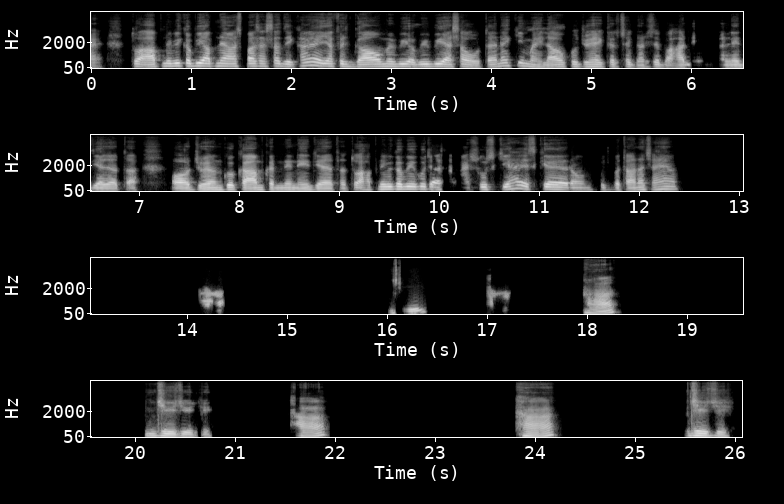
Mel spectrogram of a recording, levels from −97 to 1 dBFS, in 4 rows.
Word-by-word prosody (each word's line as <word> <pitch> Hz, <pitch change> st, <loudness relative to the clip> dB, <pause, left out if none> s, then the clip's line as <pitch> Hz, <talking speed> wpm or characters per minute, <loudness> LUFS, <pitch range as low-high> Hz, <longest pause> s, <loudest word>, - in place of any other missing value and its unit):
है। -, -, -10 dB, 0.3 s
तो -, -, +2 dB
आपने 140 Hz, +6 st, +3 dB
भी 175 Hz, +1 st, +4 dB
कभी 180 Hz, +1 st, +4 dB
आपने 170 Hz, +1 st, -1 dB
आस-पास 165 Hz, +1 st, +1 dB
ऐसा 165 Hz, +1 st, -2 dB
देखा 150 Hz, +4 st, -3 dB
है? 205 Hz, -3 st, +2 dB
या 165 Hz, -1 st, +3 dB
फिर 155 Hz, -2 st, -2 dB
गाँव 140 Hz, +1 st, +5 dB
में 155 Hz, -1 st, 0 dB
भी 155 Hz, 0 st, +2 dB
अभी 145 Hz, +1 st, +1 dB
भी 155 Hz, +1 st, +3 dB
ऐसा 140 Hz, +1 st, 0 dB
होता 125 Hz, 0 st, -1 dB
है -, -, -1 dB
ना 185 Hz, -, -2 dB
कि 190 Hz, 0 st, -4 dB
महिलाओं 130 Hz, -4 st, -1 dB
को 140 Hz, +1 st, -4 dB
जो 135 Hz, 0 st, -5 dB
है 140 Hz, -, +1 dB
एक 130 Hz, -, -5 dB
तरह 135 Hz, -2 st, -4 dB
से 140 Hz, -, -3 dB
घर 115 Hz, -2 st, -8 dB
से 135 Hz, -, -4 dB
बाहर 120 Hz, -1 st, -3 dB
नहीं 130 Hz, -, -12 dB
निकलने 125 Hz, -, -5 dB
दिया 125 Hz, 0 st, 0 dB
जाता 115 Hz, -1 st, -2 dB, 0.4 s
और 120 Hz, 0 st, +5 dB
जो 120 Hz, 0 st, 0 dB
है 125 Hz, -, +5 dB
उनको 125 Hz, +3 st, +2 dB
काम 125 Hz, +1 st, +4 dB
करने 125 Hz, 0 st, -2 dB
नहीं 120 Hz, -1 st, -2 dB
दिया 120 Hz, -1 st, 0 dB
जाता। 115 Hz, 0 st, -2 dB
तो -, -, -1 dB
आपने 130 Hz, +5 st, 0 dB
भी 160 Hz, -, +5 dB
कभी 165 Hz, 0 st, +5 dB
कुछ 165 Hz, -1 st, -1 dB
ऐसा 135 Hz, -, -7 dB
महसूस 145 Hz, +3 st, -4 dB
किया 160 Hz, +5 st, +1 dB
है 210 Hz, -, +1 dB
इसके 160 Hz, -1 st, 0 dB
अराउंड 130 Hz, -2 st, 0 dB
और -, -, -18 dB
कुछ 135 Hz, -2 st, -14 dB
बताना 125 Hz, +3 st, -2 dB
चाहें 150 Hz, +5 st, -5 dB
आप? 165 Hz, -, -7 dB, 1.8 s
हाँ। -, -, -3 dB, 1.7 s
जी। -, -, -2 dB, 1.4 s
हाँ। 120 Hz, -, -9 dB
हाँ। 110 Hz, +6 st, +3 dB, 1.9 s
जी, 130 Hz, 0 st, +3 dB
जी, 120 Hz, -2 st, 0 dB
जी। 105 Hz, -, -10 dB, 0.9 s
हाँ। -, -, +1 dB, 1.9 s
हाँ। 125 Hz, +5 st, +2 dB, 1.4 s
जी, 140 Hz, -1 st, +7 dB
जी। 125 Hz, -3 st, -3 dB
135 Hz, 165 wpm, -22 LUFS, 125-160 Hz, 1.9 s, जी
